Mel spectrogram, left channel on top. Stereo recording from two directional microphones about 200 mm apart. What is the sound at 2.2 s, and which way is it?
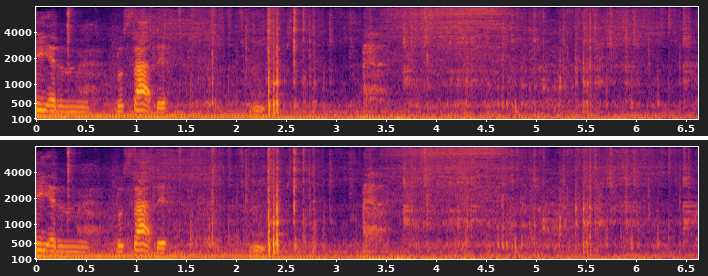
Speech, 20° right (ahead or behind).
